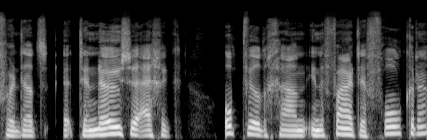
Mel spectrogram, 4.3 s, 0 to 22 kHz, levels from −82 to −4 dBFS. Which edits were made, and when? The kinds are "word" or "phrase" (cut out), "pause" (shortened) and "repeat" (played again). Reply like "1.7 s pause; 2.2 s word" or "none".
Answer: none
